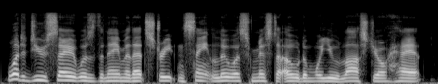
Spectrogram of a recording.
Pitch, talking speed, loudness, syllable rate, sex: 160 Hz, 275 wpm, -16 LUFS, 5.4 syllables/s, male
